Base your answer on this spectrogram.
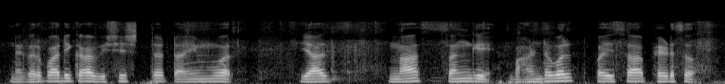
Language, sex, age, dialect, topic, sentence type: Marathi, male, 51-55, Northern Konkan, banking, statement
